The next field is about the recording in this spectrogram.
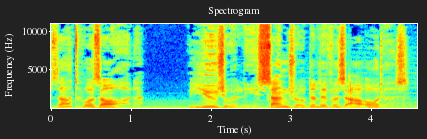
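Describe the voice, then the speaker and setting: An actor playing a tired, protective widowed father who speaks in a calm, measured way. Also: mid-range voice, faint music behind. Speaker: narrator's father. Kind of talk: story narration dialogue.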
